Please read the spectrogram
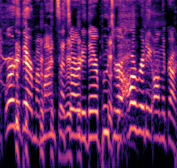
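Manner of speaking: loud, high, eager report; hammed-up battle readiness; mock gung-ho. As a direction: play the over-keen soldier, laughing through it. Joining the over-eager soldier bit.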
